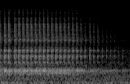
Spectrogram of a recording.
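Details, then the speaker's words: GMC motorhome generator, fuel pump primed via jumper wire from coil to starter main wire: rapid ticking buzz that starts loud then eases quieter as lines fill; normal priming. "all right so you can hear it started loud and then it got a little quieter i can still hear the fuel pump running right now"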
